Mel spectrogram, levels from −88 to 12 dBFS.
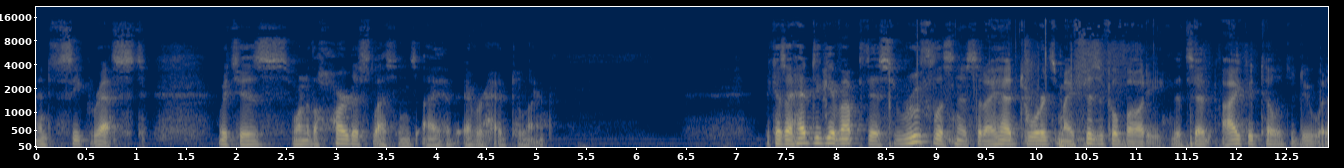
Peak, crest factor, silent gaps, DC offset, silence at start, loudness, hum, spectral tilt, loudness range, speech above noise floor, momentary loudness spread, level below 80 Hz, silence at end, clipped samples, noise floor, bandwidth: -8 dBFS; 20 dB; none; under 0.1%; 0 s; -29 LUFS; none; -7 dB/octave; 13 LU; 43 dB; 14 LU; -54 dBFS; 0 s; under 0.1%; -71 dBFS; 15 kHz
